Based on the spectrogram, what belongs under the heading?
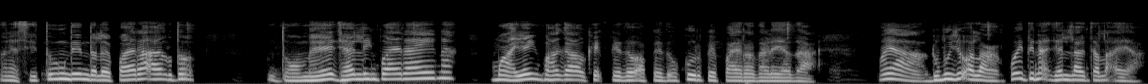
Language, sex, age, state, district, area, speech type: Santali, male, 60+, Jharkhand, Bokaro, rural, spontaneous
